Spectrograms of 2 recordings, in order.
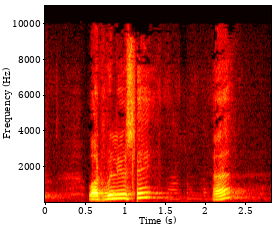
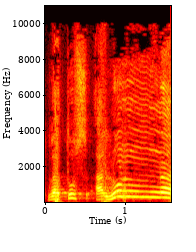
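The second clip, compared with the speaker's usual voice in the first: لَتُسْأَلُنَّ rung out high and fast; emphatic stress; 9 semitones higher, 3 dB louder, much faster than usual. Shown as a demonstration. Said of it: "What is the last line of it".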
